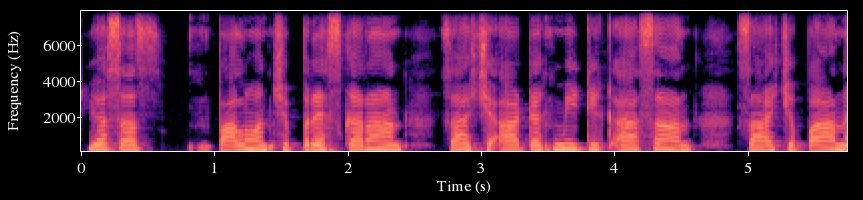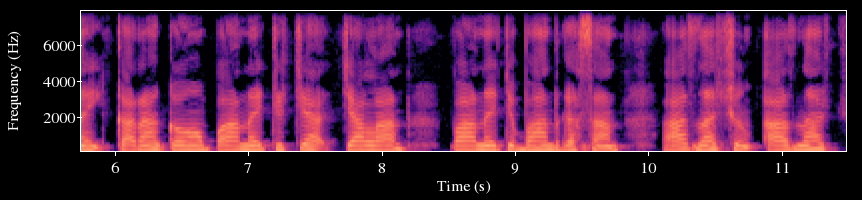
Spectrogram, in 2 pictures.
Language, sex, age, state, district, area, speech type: Kashmiri, female, 30-45, Jammu and Kashmir, Bandipora, rural, spontaneous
